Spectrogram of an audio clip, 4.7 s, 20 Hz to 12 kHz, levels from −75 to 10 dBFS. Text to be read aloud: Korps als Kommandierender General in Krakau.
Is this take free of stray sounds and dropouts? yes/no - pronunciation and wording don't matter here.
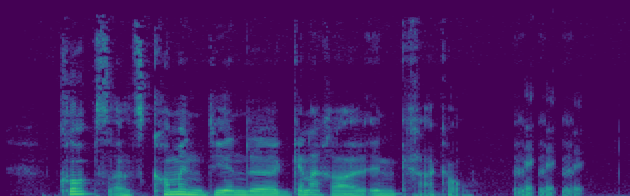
no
